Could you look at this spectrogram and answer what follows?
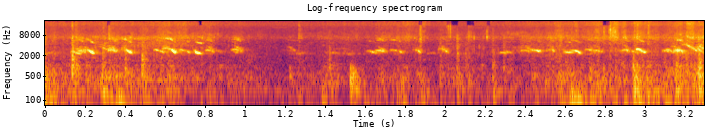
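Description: Young chicks in a brooder clucking and peeping, soft scattered high calls repeating close by against a faint background, no talk.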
